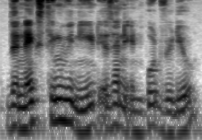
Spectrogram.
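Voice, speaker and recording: A man hosting a casual software tutorial, explaining things step by step as he goes. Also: medium pitch, brisk, a little hiss or hum. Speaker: tutorial host. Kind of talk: casual screen-recorded software walkthrough.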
